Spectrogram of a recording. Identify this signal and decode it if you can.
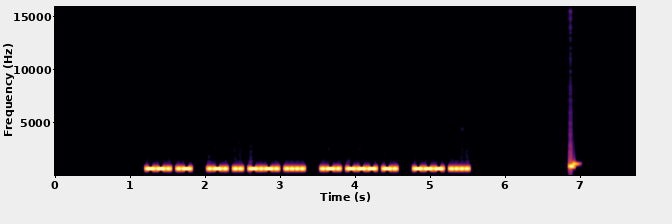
Morse code, heard as a keyed tone, about 36 wpm, 700 Hz. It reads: GA RICH RON OH
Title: K1USN SST QSO Practice - 35wpm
